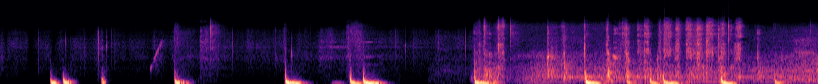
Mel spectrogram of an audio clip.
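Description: A hand scraper rasps across an engine surface on a Toyota forklift during an engine swap, with sharp scratching strokes first spaced out, then a busier run of quick, close scrapes.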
